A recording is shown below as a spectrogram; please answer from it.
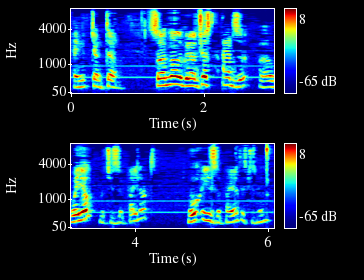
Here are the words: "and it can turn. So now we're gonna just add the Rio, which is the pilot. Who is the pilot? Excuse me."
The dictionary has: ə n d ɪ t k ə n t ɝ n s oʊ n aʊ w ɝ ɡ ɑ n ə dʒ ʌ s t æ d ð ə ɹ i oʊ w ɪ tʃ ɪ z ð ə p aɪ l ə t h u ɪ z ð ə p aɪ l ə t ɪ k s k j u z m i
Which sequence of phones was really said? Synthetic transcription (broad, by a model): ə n ɪ t k ə n t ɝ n s oʊ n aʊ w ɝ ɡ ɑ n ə dʒ ʌ s t æ d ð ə w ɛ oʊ w ɪ tʃ ɪ z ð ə p aɪ l ə t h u ɪ z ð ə p aɪ l ə t ɪ k s k j u z m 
